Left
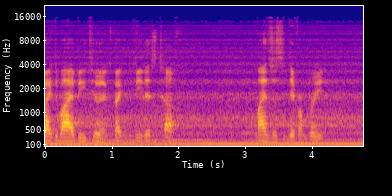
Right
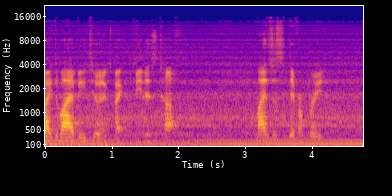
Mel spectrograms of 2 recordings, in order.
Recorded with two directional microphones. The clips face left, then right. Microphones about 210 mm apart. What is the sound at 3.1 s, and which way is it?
Speech, centre (ahead or behind).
